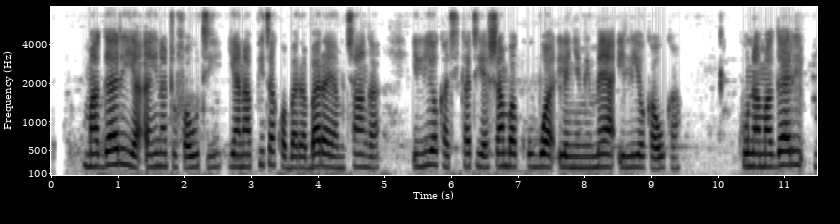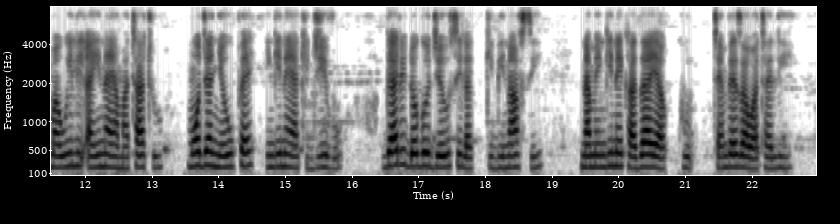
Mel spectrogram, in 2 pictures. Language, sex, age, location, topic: Swahili, female, 18-24, Nairobi, government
